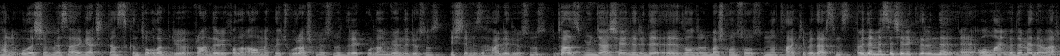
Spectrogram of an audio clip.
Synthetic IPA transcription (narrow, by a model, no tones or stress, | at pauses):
ɦaniʔṵlˠaʃɯmvɛsaːjiɾɛɟæɾt͡ʃʰɛ̥c̚t̪ʰænsɯ̥kʰɯnt̪ʰɯo̞lˠabilʲijo̰ɾa̰nd̪evifa̰lˠanʔalˠmaklˠahit͡ʃʰṵːɾaʃmɯjo̞sunuzd̪iɾɛc̚t̪̚buɾd̪anɟø̞nd̪e̞ɾijosunuziʃlʲemiziɦalʲe̞d̪ijosunuzt̪ʰaːzɟynd͡ʒælʲʃe̞jlʲe̞ɾid̪ɛːlˠo̞nd̪ɾanɯnbaʃkʰo̞nso̞lˠusund̪ant̪ʰaːcʰibe̞d̪æɾsiniz̥ø̞d̪e̞mɛse̞t͡ʃʰe̞nɛclʲe̞ɾind̪ɛʔo̞nlˠajnʔø̞d̪e̞mɛd̪ɛvaɾ̥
